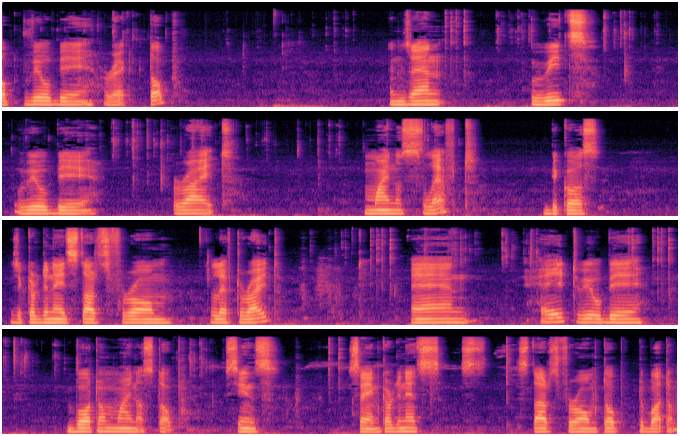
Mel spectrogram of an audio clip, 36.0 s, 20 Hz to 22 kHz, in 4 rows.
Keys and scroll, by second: 0.0-0.1 typing, 0.2 alt+p, 0.6 alt+Right, 1.5-2.3 typing, 3.4 Right, 4.4 super+Right, 6.6-8.8 typing, 8.9 alt+h, 9.1 alt+Right, 10.0 alt+shift+Right, 10.7-12.1 typing, 12.8 Return, 13.2 ., 14.3-15.1 typing, 22.5 super+d, 23.8-25.6 typing, 27.2 b, 27.9 Return, 28.4 alt+Return, 28.5 alt+Right, 29.1 alt+shift+Right, 29.5-30.3 typing, 33.7 Return.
